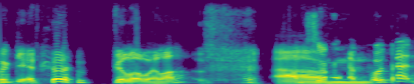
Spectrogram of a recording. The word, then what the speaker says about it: Biloela: Biloela.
